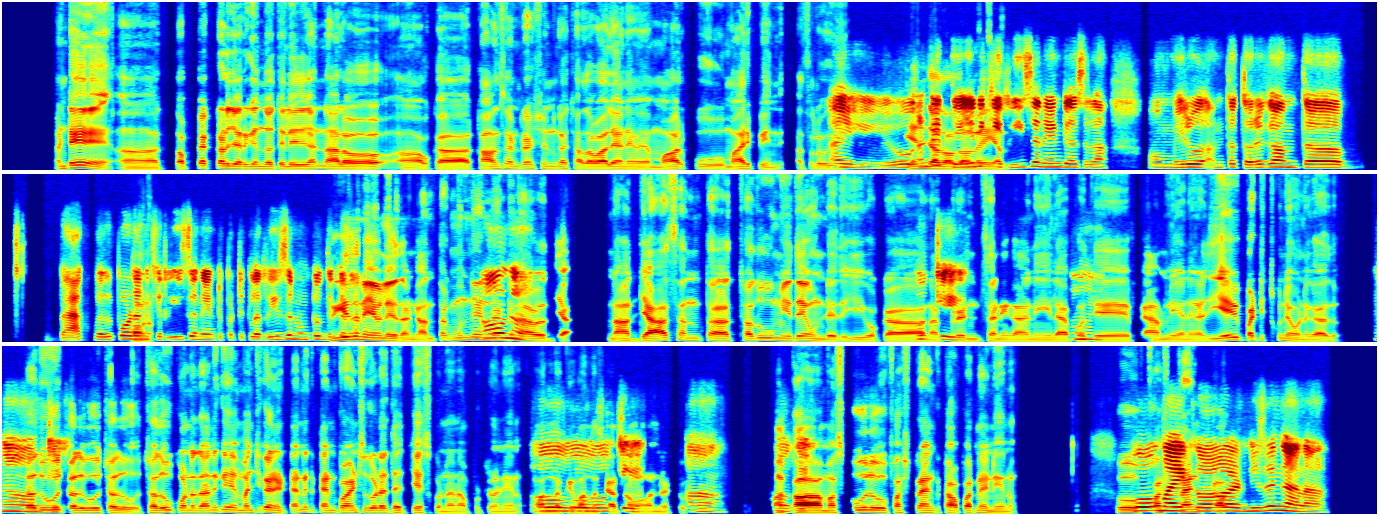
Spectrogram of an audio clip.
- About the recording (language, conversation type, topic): Telugu, podcast, క్యాలెండర్‌ని ప్లాన్ చేయడంలో మీ చిట్కాలు ఏమిటి?
- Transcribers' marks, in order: in English: "కాన్సంట్రేషన్‌గా"; in English: "రీజన్"; lip smack; in English: "బ్యాక్"; in English: "రీజన్"; in English: "పర్టిక్యులర్ రీజన్"; in English: "రీజన్"; in English: "ఫ్రెండ్స్"; in English: "ఫ్యామిలీ"; in English: "టెన్‌కి టెన్ పాయింట్స్"; in English: "ఫస్ట్ ర్యాంక్"; in English: "సో, ఫస్ట్ ర్యాంక్"; in English: "ఓ మై గాడ్!"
